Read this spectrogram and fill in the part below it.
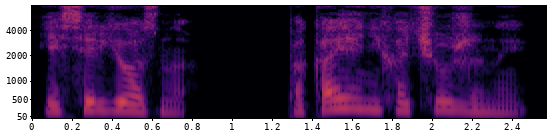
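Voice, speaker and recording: A woman's voice: medium pitch, expressive, normal speed, dark tone, dry recording, studio quality, lightly acted. A woman voicing a sly joking ex-soldier man. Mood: teasing. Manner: mocking, playful.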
